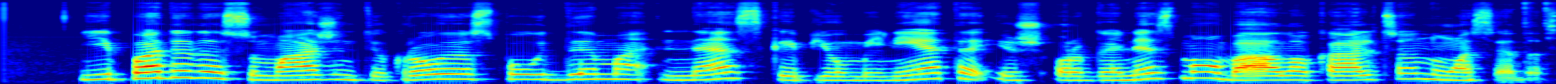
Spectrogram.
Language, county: Lithuanian, Utena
